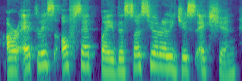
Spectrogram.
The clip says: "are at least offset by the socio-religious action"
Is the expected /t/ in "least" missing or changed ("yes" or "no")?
no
